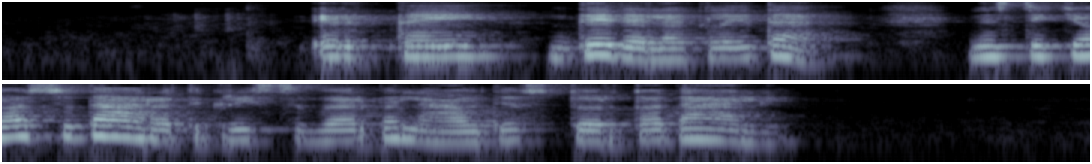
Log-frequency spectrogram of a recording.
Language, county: Lithuanian, Kaunas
